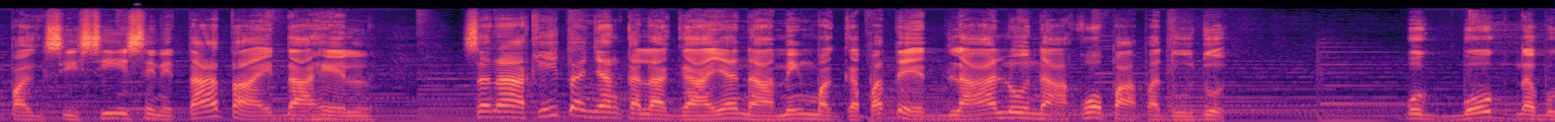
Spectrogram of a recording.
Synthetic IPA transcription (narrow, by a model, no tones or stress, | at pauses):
pɐɡsisiːsɪnɪt̪aːt̪ɐjd̪aːɦɪl | sɐnɐɐkiːt̪ɐɲaŋkɐlaːɡaːjɐnːaːmɪŋmɐɡ̚kɐpɐt̪ɛd̪̚laːlonɐʔɐko̞papɐd̪uːd̪ot̪̚ | b̥ʊɡ̚boɡ̚nɐbʊ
